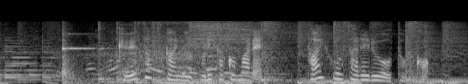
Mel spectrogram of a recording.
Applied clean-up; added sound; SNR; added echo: none; Piano; 10 dB; none.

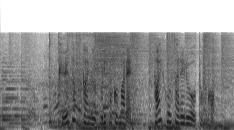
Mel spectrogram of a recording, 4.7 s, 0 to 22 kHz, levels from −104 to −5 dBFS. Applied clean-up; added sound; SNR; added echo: none; none; none; none.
